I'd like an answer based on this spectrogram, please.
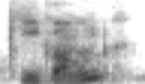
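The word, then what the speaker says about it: qigong: si buscan la palabra chikung que se escribe q I g o g Sería más como kiong sin la u si lo buscan se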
